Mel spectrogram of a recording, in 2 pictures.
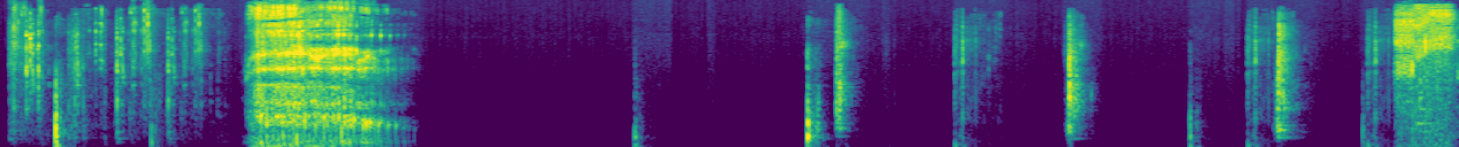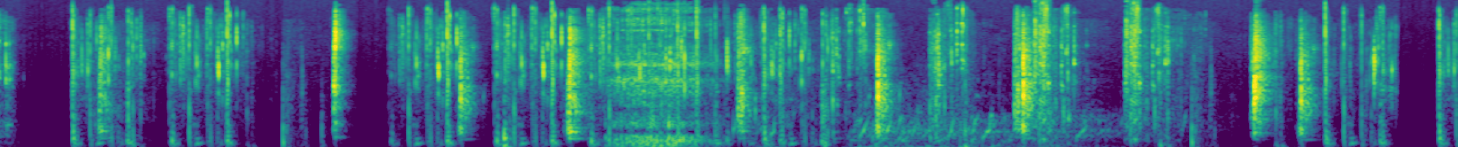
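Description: Footsteps crunch on stone in quick, short steps.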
